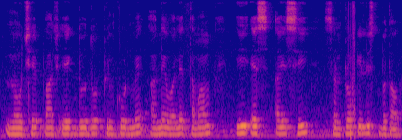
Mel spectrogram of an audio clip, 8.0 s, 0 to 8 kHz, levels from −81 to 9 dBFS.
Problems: background sounds at intervals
